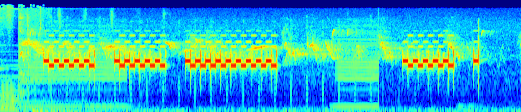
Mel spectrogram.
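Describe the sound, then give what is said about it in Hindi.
A telephone rings in repeated electronic bursts, a rapid trilling tone in four pulses with short gaps between them, loud, with faint chirps in the background. “पर तभी एक दिन तपंदा के फोन ने उसकी जिंदगी में सुना मिला दी”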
